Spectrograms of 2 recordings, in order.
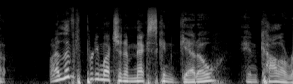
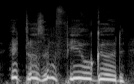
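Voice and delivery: mock whine; 8 semitones higher, 3 dB louder, slower than usual. Voicing a doubting believer.

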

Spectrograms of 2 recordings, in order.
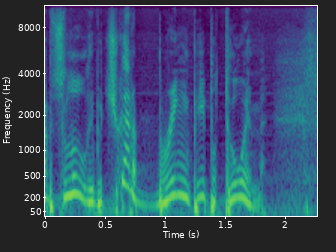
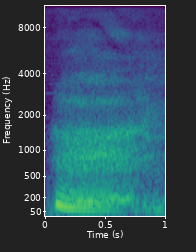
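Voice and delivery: a low sighing ah; 13 semitones lower, 3 dB quieter than usual. Shown as a demonstration. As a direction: breathe out a sorrowful ah. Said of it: "but he sighed, like".

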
